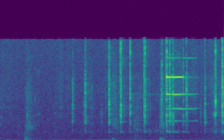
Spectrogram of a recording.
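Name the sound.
kitchen timer ticking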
